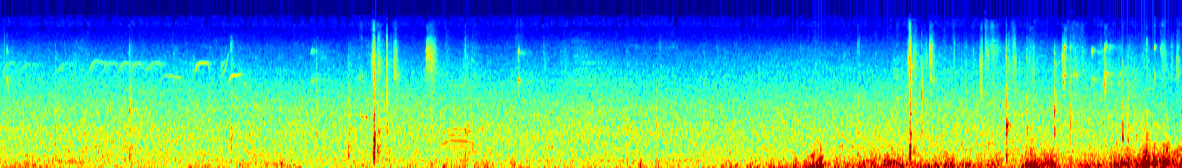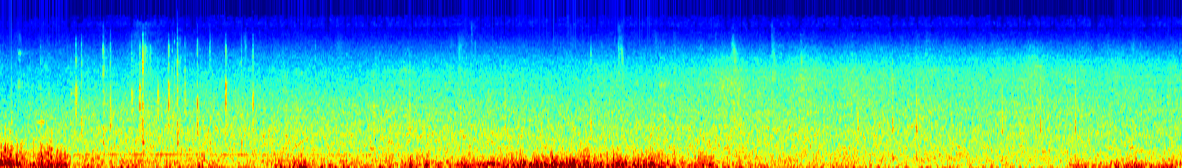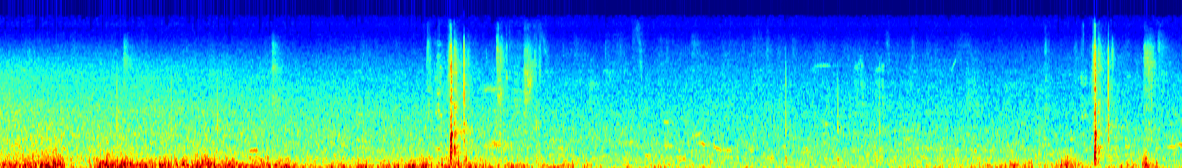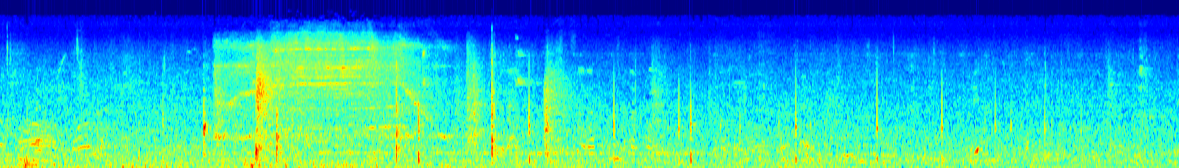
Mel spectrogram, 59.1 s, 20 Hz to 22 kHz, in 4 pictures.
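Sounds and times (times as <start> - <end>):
wind buffeting microphone: 9.0 - 38.4, 41.4 - 45.2
tennis ball knocks: 34.9 - 36.2, 43.1 - 44.1.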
